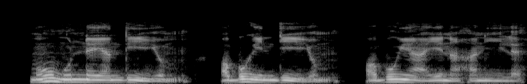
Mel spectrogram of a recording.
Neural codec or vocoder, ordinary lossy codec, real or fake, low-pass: none; Opus, 64 kbps; real; 7.2 kHz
